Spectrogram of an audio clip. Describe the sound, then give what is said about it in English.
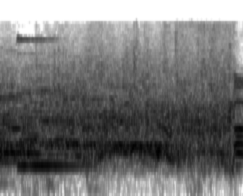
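A voice imitates a cymbal crash with a long, hissy "tsshhh" that stays bright and breathy for almost two seconds, then tails off with a faint second burst at the end. “Cymbals, cymbal crash.”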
